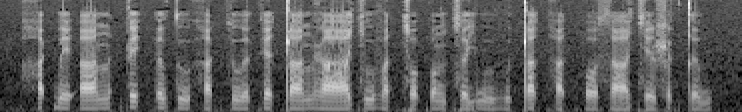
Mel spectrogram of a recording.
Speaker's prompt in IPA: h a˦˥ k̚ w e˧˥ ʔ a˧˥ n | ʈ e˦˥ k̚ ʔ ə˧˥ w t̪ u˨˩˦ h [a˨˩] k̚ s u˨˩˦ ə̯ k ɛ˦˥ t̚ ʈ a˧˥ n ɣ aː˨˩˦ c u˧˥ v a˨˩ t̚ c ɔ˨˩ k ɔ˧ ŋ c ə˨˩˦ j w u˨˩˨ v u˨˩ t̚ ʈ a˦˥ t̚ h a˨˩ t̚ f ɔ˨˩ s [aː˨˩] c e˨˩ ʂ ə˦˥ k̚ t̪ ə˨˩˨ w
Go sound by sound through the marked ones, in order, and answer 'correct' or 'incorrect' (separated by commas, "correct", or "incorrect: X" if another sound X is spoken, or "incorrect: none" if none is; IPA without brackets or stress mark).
correct, correct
